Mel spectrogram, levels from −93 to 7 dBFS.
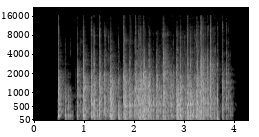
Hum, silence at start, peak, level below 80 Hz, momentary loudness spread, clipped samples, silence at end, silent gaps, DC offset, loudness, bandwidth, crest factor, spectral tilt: none; 0.45 s; -6 dBFS; -48 dBFS; 10 LU; under 0.1%; 0.3 s; none; under 0.1%; -26 LUFS; 17 kHz; 20 dB; -5.5 dB/octave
